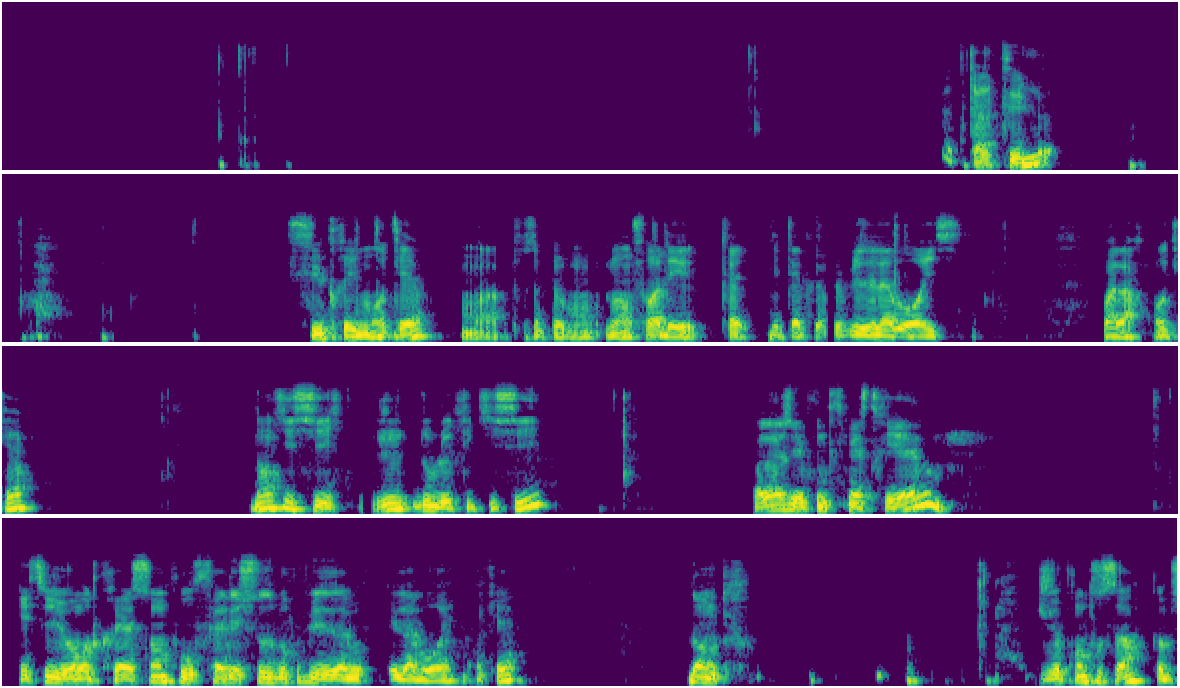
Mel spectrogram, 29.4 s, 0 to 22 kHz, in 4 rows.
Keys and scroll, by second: 1.2 space, 1.3 6, 1.4 space, 5.8-10.2 typing, 11.3 r, 12.0 i, 12.3 m, 12.8 e.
